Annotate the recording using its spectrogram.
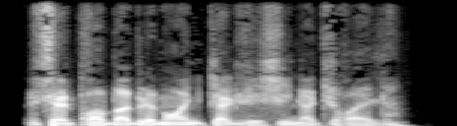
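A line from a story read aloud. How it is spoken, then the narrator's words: Officer muttering. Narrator (French): marmonna l'officier de Prytive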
